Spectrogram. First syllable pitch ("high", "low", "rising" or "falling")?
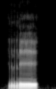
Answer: low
